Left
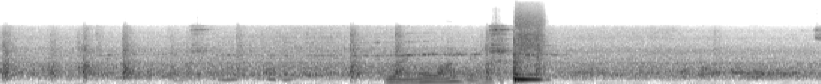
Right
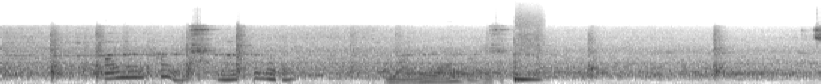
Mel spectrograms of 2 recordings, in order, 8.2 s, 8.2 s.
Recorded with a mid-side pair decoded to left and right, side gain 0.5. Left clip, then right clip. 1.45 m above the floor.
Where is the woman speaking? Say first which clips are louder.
Right 3 dB; 70° right; by 3.7 s 50° right.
